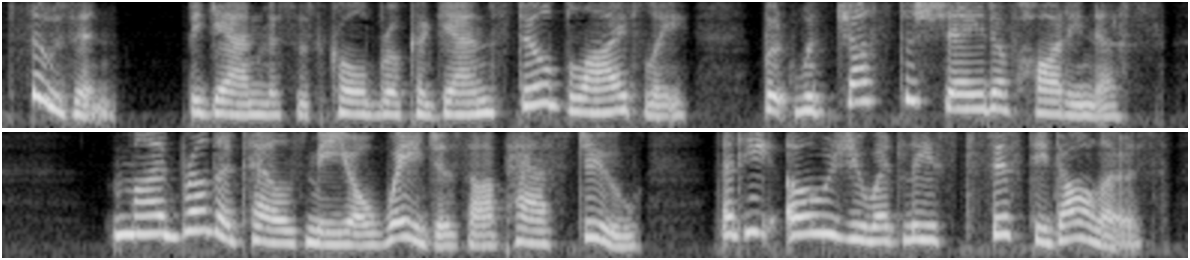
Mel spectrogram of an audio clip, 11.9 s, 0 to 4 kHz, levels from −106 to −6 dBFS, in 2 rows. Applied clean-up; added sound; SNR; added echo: none; none; none; none.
